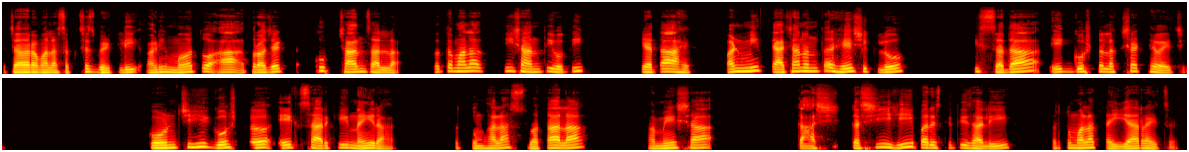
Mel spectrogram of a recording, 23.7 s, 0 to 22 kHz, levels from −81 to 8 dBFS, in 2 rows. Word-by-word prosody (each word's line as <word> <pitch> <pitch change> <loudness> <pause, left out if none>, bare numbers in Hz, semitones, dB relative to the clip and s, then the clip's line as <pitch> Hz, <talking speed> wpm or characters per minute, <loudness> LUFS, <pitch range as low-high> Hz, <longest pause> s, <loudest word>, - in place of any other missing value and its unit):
त्याच्यावर 130 +1 +4
आम्हाला 125 -1 +3
सक्सेस 125 +5 -4
भेटली 125 +1 0 0.2
आणि 130 +4 +1
मग 140 +4 +3
तो 165 - +2
आं 135 -2 +1
प्रोजेक्ट 140 +5 +1 0.2
खूप 200 -2 -3
छान 145 +2 +4
चालला. 120 -6 +1 0.4
तर 160 +4 -3
मला 180 +2 +2
ती 190 +1 -9
शांती 155 -1 0
होती, 150 +7 -1
की 145 - -11
आता 150 +3 +4
आहे. 130 -4 0 0.4
पण 150 +4 +4
मी 200 +3 +3
त्याच्यानंतर 175 +7 +2
हे 160 +2 +3
शिकलो 155 -3 -1 0.7
की 165 - -5
सदा 145 +1 +3 0.4
एक 150 0 -4
गोष्ट 160 +1 -1
लक्षात 150 +3 -2
ठेवायची. 115 -8 -2 1.4
कोणतीही 155 +8 +3
गोष्ट 155 0 0 0.3
एकसारखी 150 -1 0
नाही 135 -1 +3
राहात. 115 -2 -2 0.6
तर 130 - -11
तुम्हाला 125 +4 +1
स्वतःला 140 +6 +2 0.7
हमेशा, 145 +5 +1 0.9
काश 125 +1 -2 0.2
कशीही 165 - 0
परिस्थिती 150 -1 -1
झाली 120 0 +1 0.5
तर 140 - -8
तुम्हाला 145 +2 +3
तयार 115 +3 +2
राहायचं. 120 -4 -2
145 Hz, 120 wpm, -22 LUFS, 125-160 Hz, 1.4 s, त्याच्यावर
